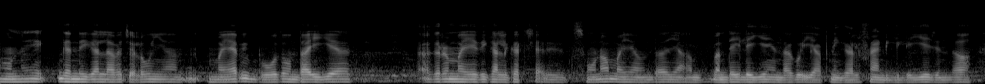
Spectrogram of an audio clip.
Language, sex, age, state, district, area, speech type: Dogri, male, 18-30, Jammu and Kashmir, Udhampur, rural, spontaneous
